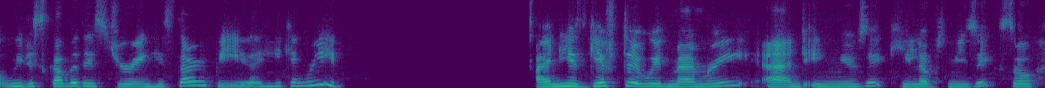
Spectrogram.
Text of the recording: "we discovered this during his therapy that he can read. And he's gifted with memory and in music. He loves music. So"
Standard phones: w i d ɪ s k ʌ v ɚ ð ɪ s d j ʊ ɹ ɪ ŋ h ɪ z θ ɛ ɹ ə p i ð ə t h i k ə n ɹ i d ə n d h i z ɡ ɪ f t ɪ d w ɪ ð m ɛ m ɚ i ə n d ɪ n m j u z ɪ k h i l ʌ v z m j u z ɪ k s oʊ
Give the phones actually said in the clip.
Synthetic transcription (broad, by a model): w i d ɪ s k ʌ v ɚ ð ɪ s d j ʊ ɹ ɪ ŋ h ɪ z θ ɛ ɹ ə p i ð ə t h i k ə n ɹ i d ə n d h i z ɡ ɪ f t ɪ d w ɪ ð m ɛ m ɚ i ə n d ɪ n m j u z ɪ k h i l ʌ v z m j u z ɪ k s oʊ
